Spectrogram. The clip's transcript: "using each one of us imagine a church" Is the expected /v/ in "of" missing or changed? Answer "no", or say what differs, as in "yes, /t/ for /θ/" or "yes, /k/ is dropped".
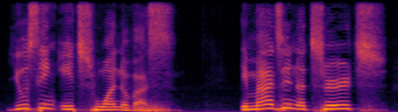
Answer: no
